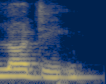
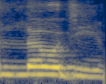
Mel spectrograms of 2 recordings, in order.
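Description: First: The first syllable does not sound like 'low'. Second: The first syllable sounds like 'low'. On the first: The speaker calls it wrong. "rather than" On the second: The speaker calls it right. "it's a Lodhi rather than Lodhi. Low"

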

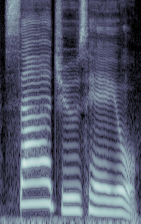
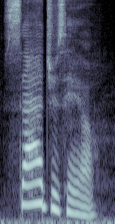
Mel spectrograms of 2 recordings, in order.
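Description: First: It is said slowly. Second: It is said at normal speed.

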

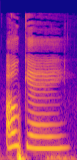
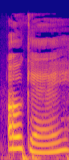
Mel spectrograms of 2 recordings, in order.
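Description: First: It is said in an enthusiastic, positive way. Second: It is said in a lukewarm, unenthusiastic way. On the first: It is perfect. "ポジティブな意味でバッチリですという気持ちを込めて" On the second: It is only so-so, not great. "これは、彼は素晴らしいという意味ではなく、彼はまあまあよという意味になります"

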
